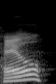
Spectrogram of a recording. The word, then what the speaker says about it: HAL: Hal? Oh my God. HAL, like Hal Jordan.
